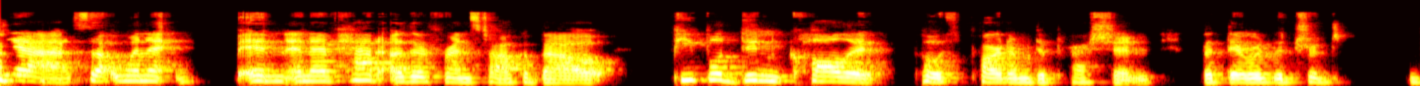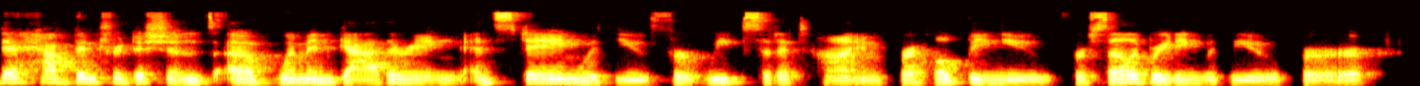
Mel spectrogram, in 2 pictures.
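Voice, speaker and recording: This is an unremarkable speaking voice at a moderate pace. The intonation is lively while the loudness stays very even. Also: woman, fairly low pitch for a woman. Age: young. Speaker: psychotherapist. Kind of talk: interview.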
